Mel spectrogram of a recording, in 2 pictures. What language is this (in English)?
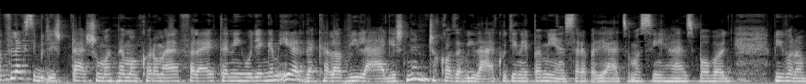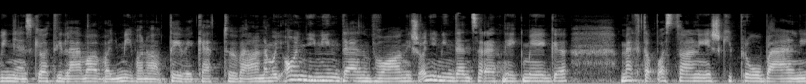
Hungarian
